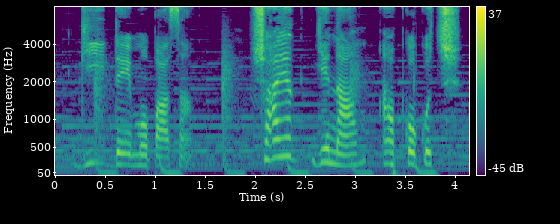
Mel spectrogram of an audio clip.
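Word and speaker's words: Guy de Maupassant: लगे वो इसलिए क्योंकि अक्सर लोग उनके नाम का गलत उच्चारण करते हैं। हिंदी भाषी लोग उन्हें गाय दीपासा के नाम से ज्यादा जानते हैं। लेकिन असल में फ्रेंच भाषा के उच्चारण के हिसाब से उनका नाम है गी डे मोपासा। मोपासा अपने समय के बहुत प्रसिद्ध राइटर रहे हैं।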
